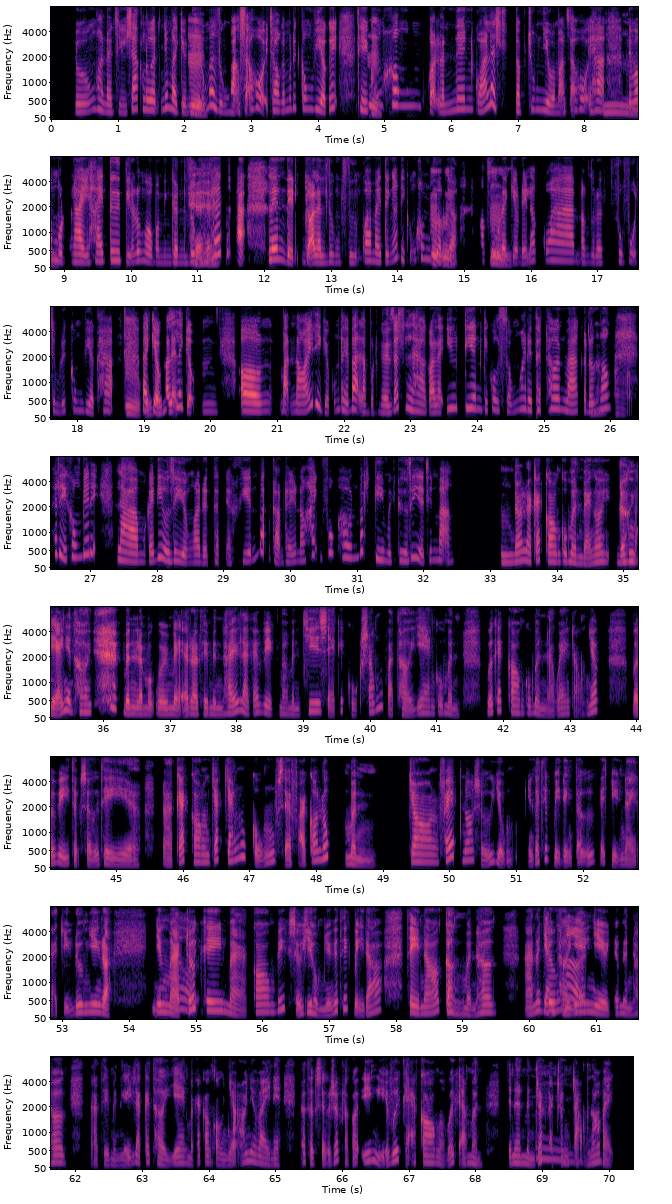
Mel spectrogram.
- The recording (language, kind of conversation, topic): Vietnamese, podcast, Bạn cân bằng thời gian dùng mạng xã hội với đời sống thực như thế nào?
- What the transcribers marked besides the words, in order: tapping; laugh; unintelligible speech; laughing while speaking: "đơn giản vậy thôi"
